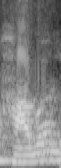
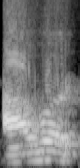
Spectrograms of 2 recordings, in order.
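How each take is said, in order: First: The word begins with an audible h sound. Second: The word begins with a vowel, no h. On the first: The speaker calls it wrong. "आप हावर जो पढ़ते हो ना, गलत है।" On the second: The speaker calls it right. "आवर एच silent होता है।"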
